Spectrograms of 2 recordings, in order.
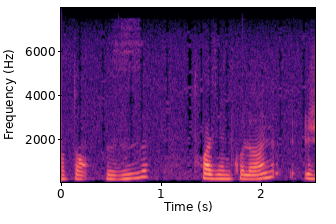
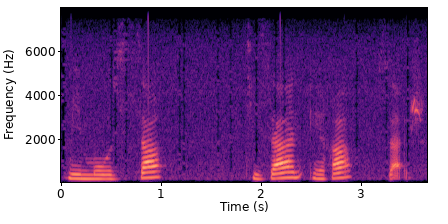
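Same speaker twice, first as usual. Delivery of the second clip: slow careful reading; slower than usual. Shown as a demonstration. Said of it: "reading words to find syllable".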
